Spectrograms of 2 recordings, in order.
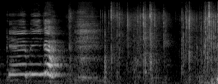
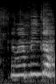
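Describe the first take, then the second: First: Slow, soft and strained, sneeze held in; about to sneeze. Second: High tickled cry, sneeze building; about to sneeze. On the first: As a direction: squeeze it out, holding back a sneeze. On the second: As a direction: complain of the itch mid-sneeze. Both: Real, not acted. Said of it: "Voy a estornudar".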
